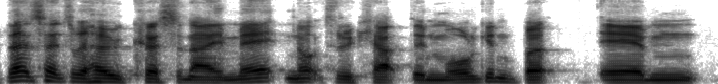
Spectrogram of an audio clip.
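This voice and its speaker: A man's voice: medium pitch, normal speed, a bit bright, dry recording, clean studio sound. A man hosting a casual interview, friendly and chatty, often calling his guest "mate". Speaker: host.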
